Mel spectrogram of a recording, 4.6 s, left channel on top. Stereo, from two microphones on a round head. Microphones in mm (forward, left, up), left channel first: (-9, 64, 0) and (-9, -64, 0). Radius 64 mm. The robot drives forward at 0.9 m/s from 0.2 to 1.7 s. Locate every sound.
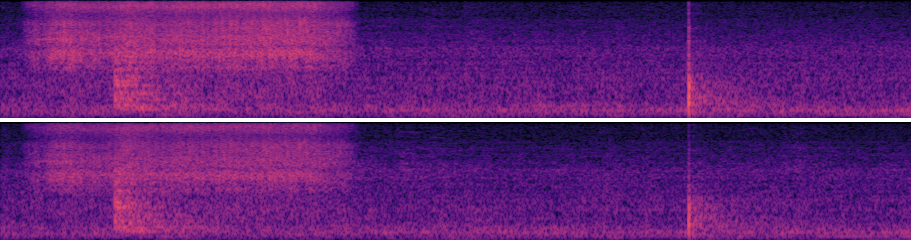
0.6 s a snare drum: 10° right (ahead or behind), 3.5 m
3.4 s a splash: 50° left (ahead or behind), 0.6 m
